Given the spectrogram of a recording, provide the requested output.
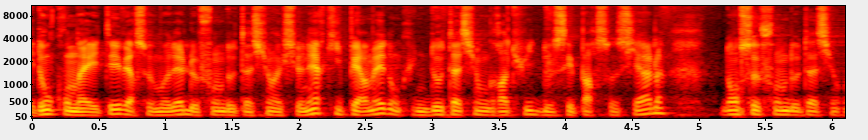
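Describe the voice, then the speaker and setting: A man rattles along at a very fast tempo, his fairly low pitch rising and falling in an ordinary way. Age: 60s. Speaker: business owner. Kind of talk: webinar presentation. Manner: halting, many fillers.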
